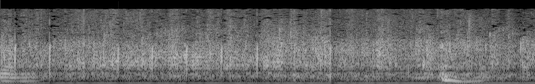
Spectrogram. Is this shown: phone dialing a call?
no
